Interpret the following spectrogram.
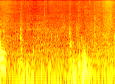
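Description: Wind rumbling on the microphone, with a few faint knocks about halfway through.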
